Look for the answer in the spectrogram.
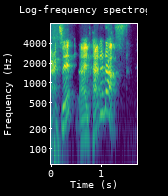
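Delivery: cartoon voice with pitch swinging and swooping around. Imitating a game character going on a shooting spree: Inspector Gadget impression. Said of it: "[name]'s Inspector Gadget impression is also his Skeletor impression".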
